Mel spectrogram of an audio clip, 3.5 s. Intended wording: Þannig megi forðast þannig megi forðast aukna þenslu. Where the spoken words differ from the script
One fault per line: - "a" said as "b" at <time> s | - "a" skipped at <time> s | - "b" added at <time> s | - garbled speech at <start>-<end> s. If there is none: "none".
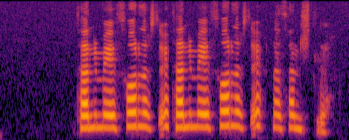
none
